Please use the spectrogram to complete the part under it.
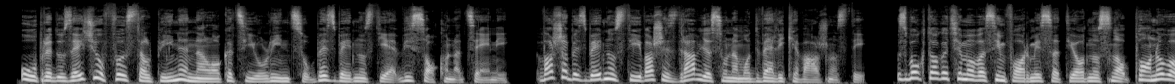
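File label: Serbian, female, narration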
